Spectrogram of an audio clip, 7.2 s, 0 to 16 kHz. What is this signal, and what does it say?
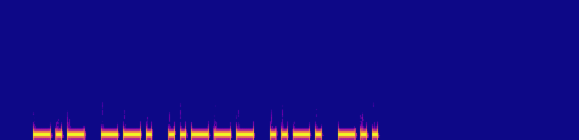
Morse code, heard as a keyed tone, about 17 wpm, 700 Hz. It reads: KG2FD
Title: USA Call Signs - 5 Characters - Repeated 2x - 17wpm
